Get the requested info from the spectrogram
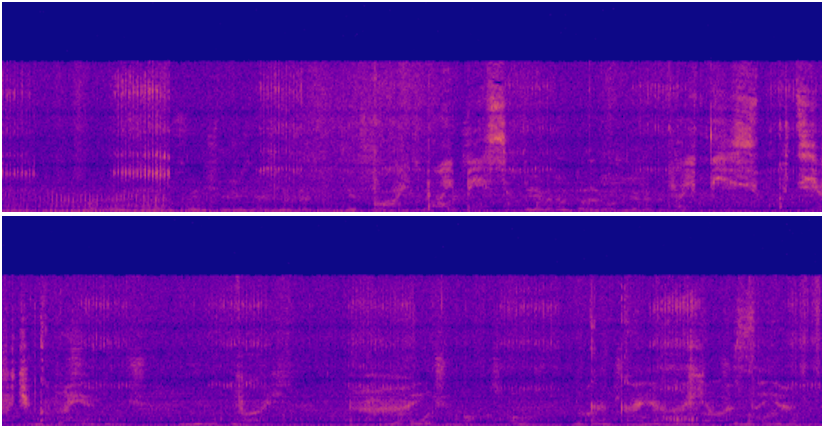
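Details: Female kitten Kryska purring loudly while enjoying affection and scratching behind the ear; steady low rumbling purr runs throughout, overlaid by soft whispered human speech.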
